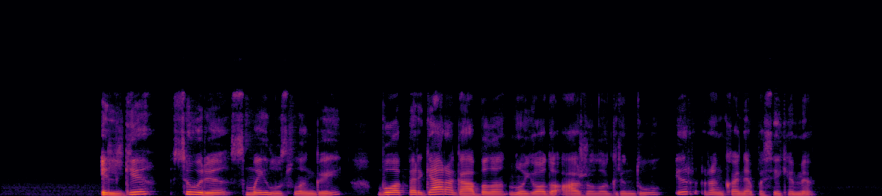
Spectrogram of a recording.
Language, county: Lithuanian, Vilnius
